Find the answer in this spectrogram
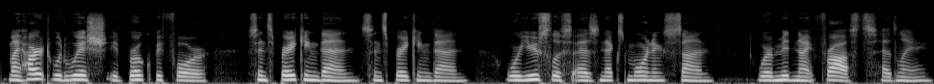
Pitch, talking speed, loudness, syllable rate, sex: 190 Hz, 155 wpm, -18 LUFS, 4.6 syllables/s, female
